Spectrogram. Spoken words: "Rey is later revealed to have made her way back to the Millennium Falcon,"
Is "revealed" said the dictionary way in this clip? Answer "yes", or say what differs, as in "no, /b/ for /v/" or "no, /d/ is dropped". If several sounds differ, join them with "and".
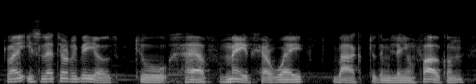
yes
